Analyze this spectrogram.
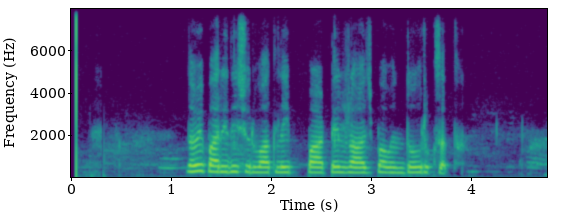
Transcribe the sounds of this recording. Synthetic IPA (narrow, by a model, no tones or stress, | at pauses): nəʋipaɾiːd̪iːɕuɾuʋat̪liːpaʈilɾad͡zpaʋənt̪oɾuksət̪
